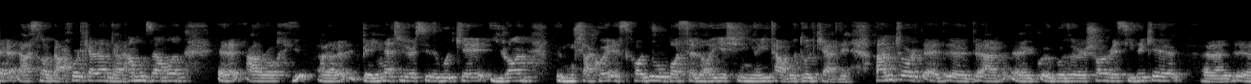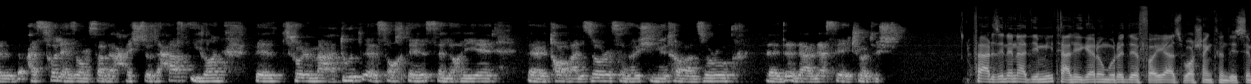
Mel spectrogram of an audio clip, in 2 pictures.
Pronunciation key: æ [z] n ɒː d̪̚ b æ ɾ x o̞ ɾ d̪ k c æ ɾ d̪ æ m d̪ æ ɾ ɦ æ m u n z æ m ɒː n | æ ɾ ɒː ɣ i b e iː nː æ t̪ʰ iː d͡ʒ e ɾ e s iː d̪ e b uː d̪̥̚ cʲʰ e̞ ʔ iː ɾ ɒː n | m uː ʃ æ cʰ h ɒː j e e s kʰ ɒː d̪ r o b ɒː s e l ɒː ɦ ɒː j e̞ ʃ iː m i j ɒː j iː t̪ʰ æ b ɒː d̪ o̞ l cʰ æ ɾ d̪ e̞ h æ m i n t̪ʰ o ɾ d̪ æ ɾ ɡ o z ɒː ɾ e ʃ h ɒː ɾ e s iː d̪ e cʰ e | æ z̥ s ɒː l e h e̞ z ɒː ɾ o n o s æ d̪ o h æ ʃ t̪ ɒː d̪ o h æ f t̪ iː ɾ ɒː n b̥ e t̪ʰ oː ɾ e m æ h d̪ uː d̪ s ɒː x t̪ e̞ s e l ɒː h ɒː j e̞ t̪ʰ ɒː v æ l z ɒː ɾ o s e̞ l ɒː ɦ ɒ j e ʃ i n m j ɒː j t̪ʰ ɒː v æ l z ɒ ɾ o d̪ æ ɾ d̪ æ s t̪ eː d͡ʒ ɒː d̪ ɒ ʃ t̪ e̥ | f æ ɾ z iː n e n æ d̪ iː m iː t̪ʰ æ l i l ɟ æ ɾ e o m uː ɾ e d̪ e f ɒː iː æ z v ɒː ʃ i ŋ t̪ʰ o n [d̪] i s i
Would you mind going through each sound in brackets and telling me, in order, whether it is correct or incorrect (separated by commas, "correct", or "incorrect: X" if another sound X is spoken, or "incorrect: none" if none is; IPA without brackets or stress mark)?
incorrect: s, correct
